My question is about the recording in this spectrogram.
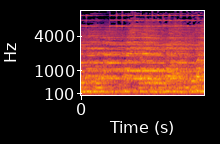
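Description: Temple bells ringing continuously over devotional music, the sound of an aarti (harathi) in progress.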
